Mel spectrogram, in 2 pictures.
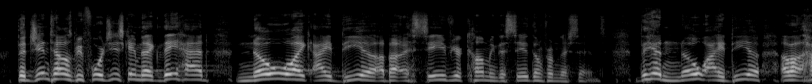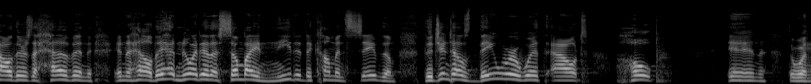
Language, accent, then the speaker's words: English; Oklahoma, United States; I'm from Oklahoma.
